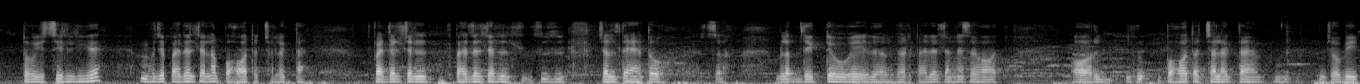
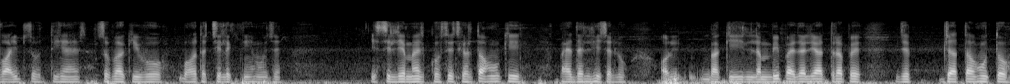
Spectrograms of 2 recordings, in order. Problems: none marked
